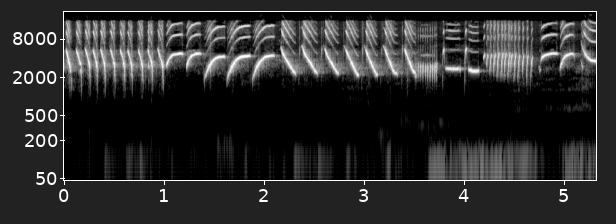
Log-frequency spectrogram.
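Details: Canary song aimed at stalled or young canaries: a rapid train of short upward chirps, then loud descending whistled slurs repeated steadily, a brief steady whistle and a buzzy trill closing with rising notes.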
